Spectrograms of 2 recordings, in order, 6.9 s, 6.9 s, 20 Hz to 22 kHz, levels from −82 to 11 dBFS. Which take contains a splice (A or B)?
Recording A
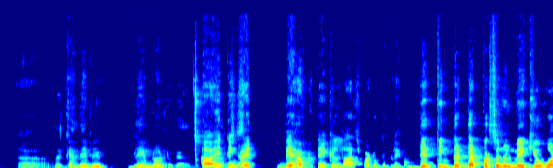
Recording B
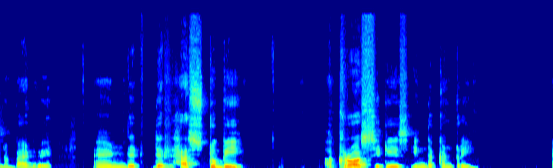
A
